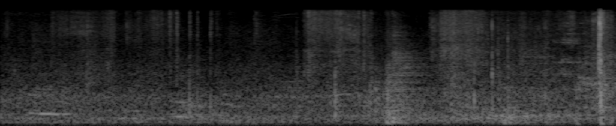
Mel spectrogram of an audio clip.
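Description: Paper rustles as a man handles sheets.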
